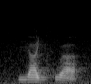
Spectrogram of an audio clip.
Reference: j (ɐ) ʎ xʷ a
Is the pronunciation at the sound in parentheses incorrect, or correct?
incorrect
